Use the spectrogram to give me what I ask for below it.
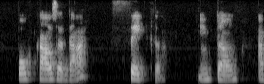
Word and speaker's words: seca: Porém, a pronúncia é diferente. Reparem, o sol seca. O sol seca por causa da seca.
